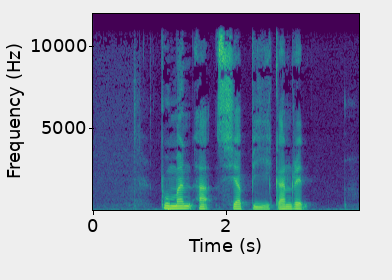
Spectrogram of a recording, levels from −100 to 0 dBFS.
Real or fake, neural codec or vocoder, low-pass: real; none; 10.8 kHz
